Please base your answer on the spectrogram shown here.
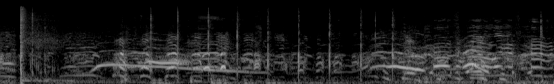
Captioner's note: laughter and cheering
